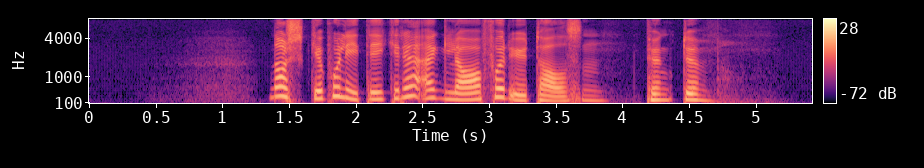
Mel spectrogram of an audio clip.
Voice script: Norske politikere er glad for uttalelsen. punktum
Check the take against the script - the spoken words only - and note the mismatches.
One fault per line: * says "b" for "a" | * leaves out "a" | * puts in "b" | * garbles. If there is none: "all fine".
all fine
